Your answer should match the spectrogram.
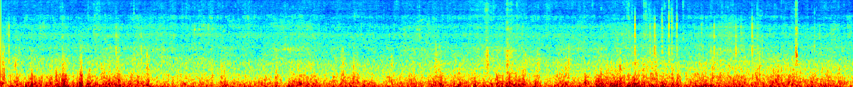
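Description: Wind buffeting a tablet's microphone while moving along a street, a steady low rumble that flutters in level.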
